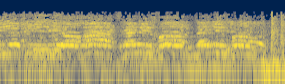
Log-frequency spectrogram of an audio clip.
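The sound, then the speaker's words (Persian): Esteghlal football fans chant protest slogans against club managers outside the club building, a loud crowd repeating rhythmic shouted phrases in steady waves. “هواداران استقلال به سیاست‌های نقل و انتقالاتی از دست دادن ستاره‌ها و عدم جذب بازیکنان بزرگ اعتراض دارند و علیه مدیران این باشگاه شعار دادند.”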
